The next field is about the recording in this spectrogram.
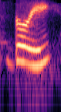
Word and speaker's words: Bree: B-R-I-A-N-N-A. Have I got that spelled right? – My name is Bree. I spell it B-R-E-E.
